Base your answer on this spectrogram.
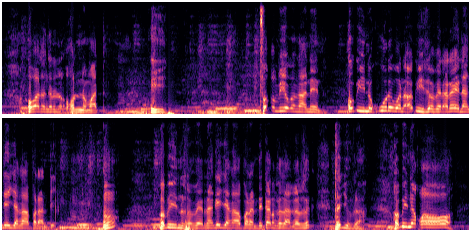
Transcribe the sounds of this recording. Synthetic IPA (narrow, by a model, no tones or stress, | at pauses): owataŋɡiekonːomat | i | fopːamijokaŋɡanen | oɓiːnokuɾebonobisofeɾaɾajenaŋɡid͡ʒaŋɡapaɾanti | oɓinosofeɾnaŋɡid͡ʒaŋɡapaɾant̬ikankisaŋkesiktad͡ʒufna̰oɓinekoko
